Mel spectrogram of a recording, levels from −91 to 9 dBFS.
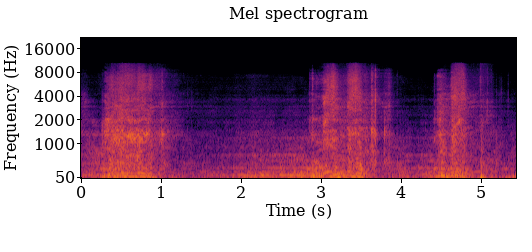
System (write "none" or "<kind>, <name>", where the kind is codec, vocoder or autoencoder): codec, SNAC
